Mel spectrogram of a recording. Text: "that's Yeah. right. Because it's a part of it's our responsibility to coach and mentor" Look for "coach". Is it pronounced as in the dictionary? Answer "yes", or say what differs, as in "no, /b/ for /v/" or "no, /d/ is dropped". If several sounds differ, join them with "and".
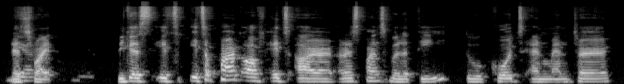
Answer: no, /s/ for /tʃ/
